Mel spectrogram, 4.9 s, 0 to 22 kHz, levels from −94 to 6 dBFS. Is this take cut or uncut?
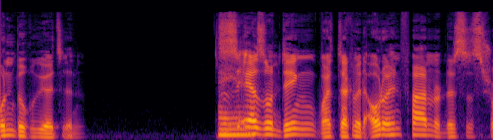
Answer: cut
